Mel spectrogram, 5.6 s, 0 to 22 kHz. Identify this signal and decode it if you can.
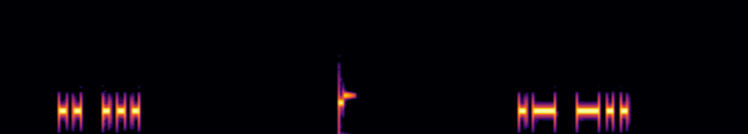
Morse code, heard as a keyed tone, about 22 wpm, 700 Hz. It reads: IS AD
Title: Two Letter Words - 22wpm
